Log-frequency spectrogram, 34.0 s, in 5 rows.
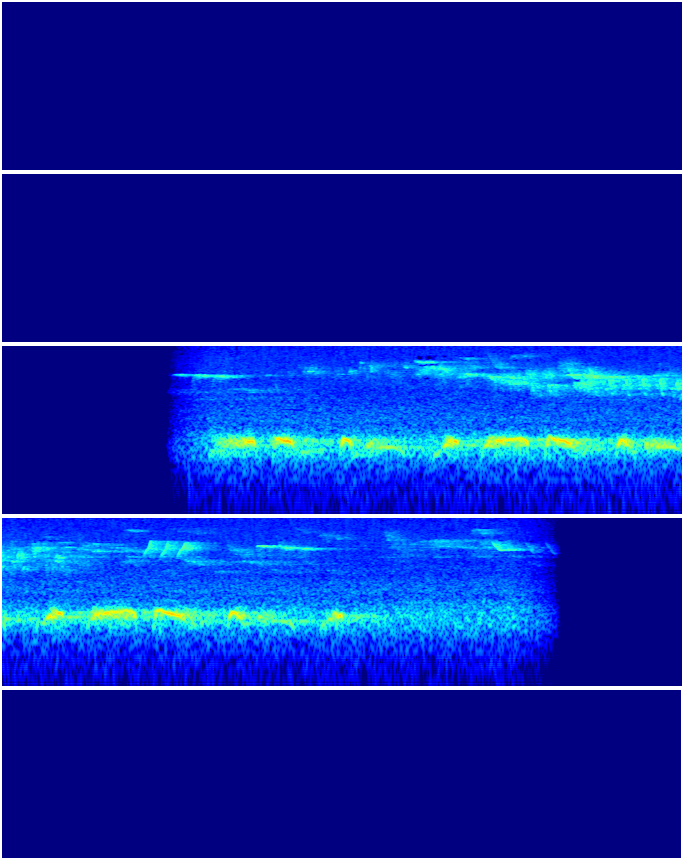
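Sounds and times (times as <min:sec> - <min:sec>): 
bird cooing in low soft hooting notes: 0:15.3 - 0:24.4.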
